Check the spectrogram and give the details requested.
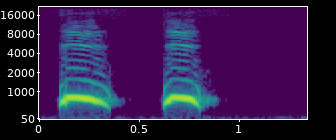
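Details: Two separate rounded coos from a spotted dove, each about a quarter second, soft and hollow with a slight fall, in clean silence.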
